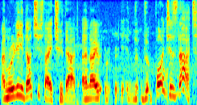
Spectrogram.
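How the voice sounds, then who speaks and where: Speaking in a French accent, a man talks at a moderate pace with a high pitch. His pitch swings very widely, and background noise is noticeable. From France. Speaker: therapist. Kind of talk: tutorial. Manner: halting.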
